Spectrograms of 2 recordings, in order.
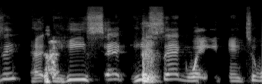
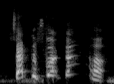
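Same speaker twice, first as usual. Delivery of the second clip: mock high-pitched snap; 13 semitones higher than usual. Acted snap at a mouthy woman.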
